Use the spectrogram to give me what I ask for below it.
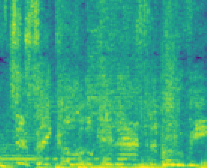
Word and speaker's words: asdfmovie: Just take a look and ask the movie. Yes, that is how you say it.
